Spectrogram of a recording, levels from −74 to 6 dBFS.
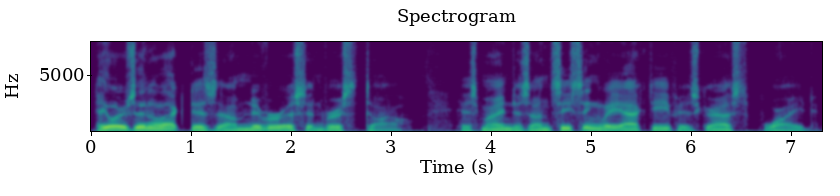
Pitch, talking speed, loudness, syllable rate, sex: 105 Hz, 105 wpm, -16 LUFS, 4.3 syllables/s, male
